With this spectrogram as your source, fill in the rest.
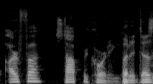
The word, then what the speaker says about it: Arpha: unboxing of the two alpha dash cams and I believe it's actually pronounced arpa so please forgive that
